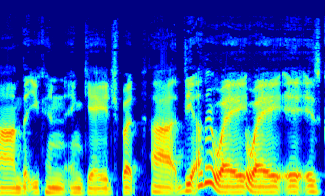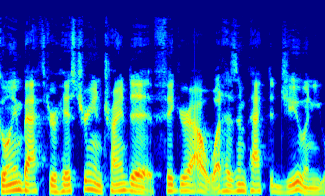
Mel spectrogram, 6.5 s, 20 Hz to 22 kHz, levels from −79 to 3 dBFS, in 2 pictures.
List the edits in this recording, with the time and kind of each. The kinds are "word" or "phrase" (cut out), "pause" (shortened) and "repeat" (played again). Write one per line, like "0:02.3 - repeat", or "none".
0:01.4 - pause
0:02.4 - repeat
